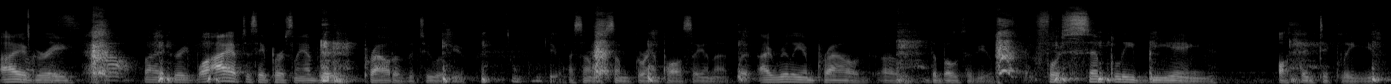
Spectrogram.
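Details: Adult male speaker; Normal speech.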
